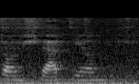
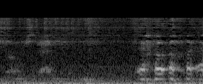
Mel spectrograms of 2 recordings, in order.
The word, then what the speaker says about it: Darmstadtium: Or 110 is Darmstadtium. Yeah, you're pronouncing that wrong. It's actually Darmstadtium.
